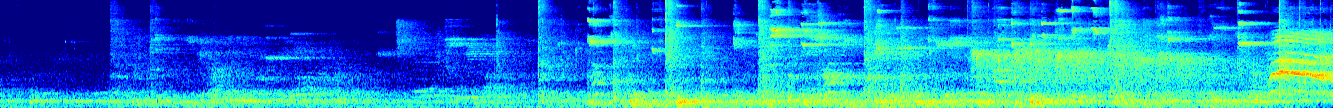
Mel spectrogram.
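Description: Badminton doubles rally on a wooden court: repeated sharp racket strikes on the shuttlecock and players' footfalls, echoing in a large hall over a steady murmur of voices. The play grows busier and louder about eight seconds in.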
